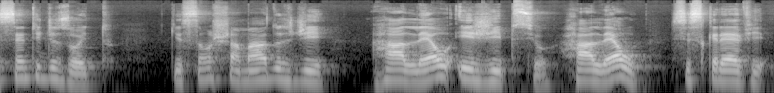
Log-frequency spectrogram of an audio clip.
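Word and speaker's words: Hallel: Salmos 113 a 118 que são chamados de ralel egípcio ralel se escreve h a l l e l e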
